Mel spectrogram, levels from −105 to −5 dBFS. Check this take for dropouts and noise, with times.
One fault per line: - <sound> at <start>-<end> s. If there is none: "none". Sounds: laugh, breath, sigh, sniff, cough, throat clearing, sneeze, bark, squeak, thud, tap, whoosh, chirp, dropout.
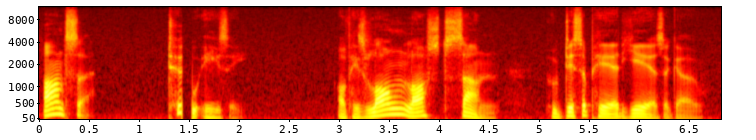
- dropout at 1.4-1.5 s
